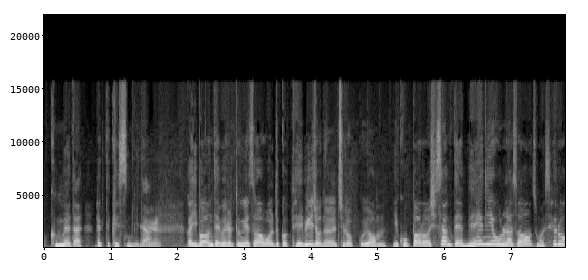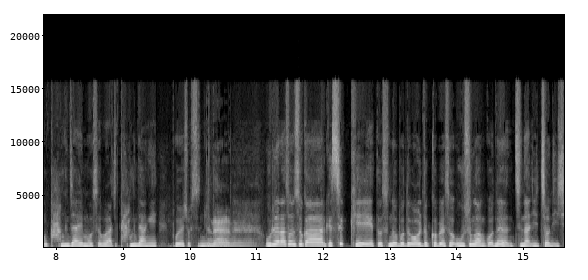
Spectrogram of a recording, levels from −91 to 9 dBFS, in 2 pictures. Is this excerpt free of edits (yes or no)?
no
